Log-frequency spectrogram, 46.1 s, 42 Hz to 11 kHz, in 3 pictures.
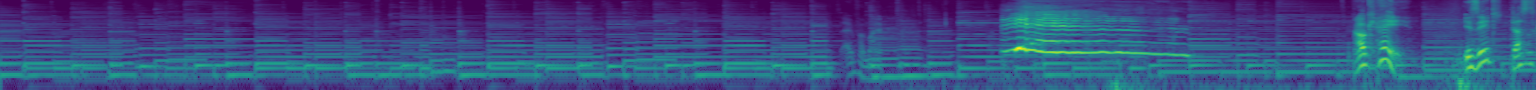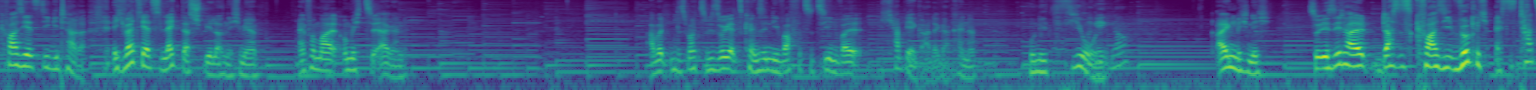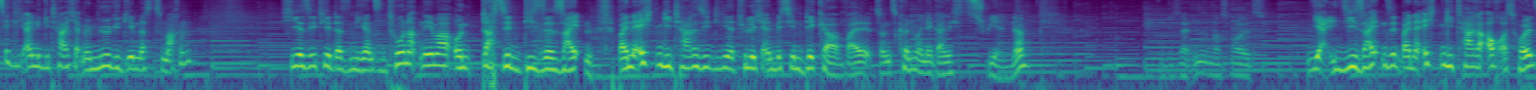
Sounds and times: Acoustic guitar: 0.0s - 46.0s
Speech: 8.4s - 8.9s, 10.0s - 12.0s, 13.6s - 19.4s, 21.8s - 26.7s, 27.5s - 32.6s, 33.6s - 41.2s, 42.5s - 46.0s.

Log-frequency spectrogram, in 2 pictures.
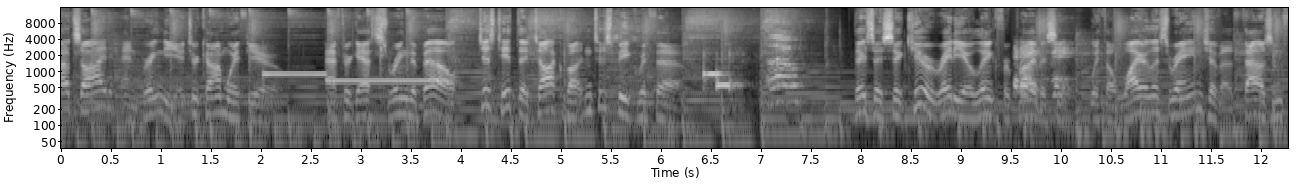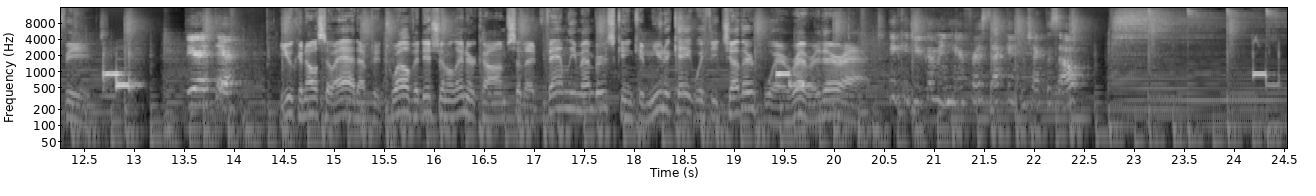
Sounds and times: Speech: 0.0s - 2.1s, 8.0s - 12.6s, 13.6s - 22.5s
Music: 0.0s - 24.5s
Doorbell: 2.0s - 3.9s.

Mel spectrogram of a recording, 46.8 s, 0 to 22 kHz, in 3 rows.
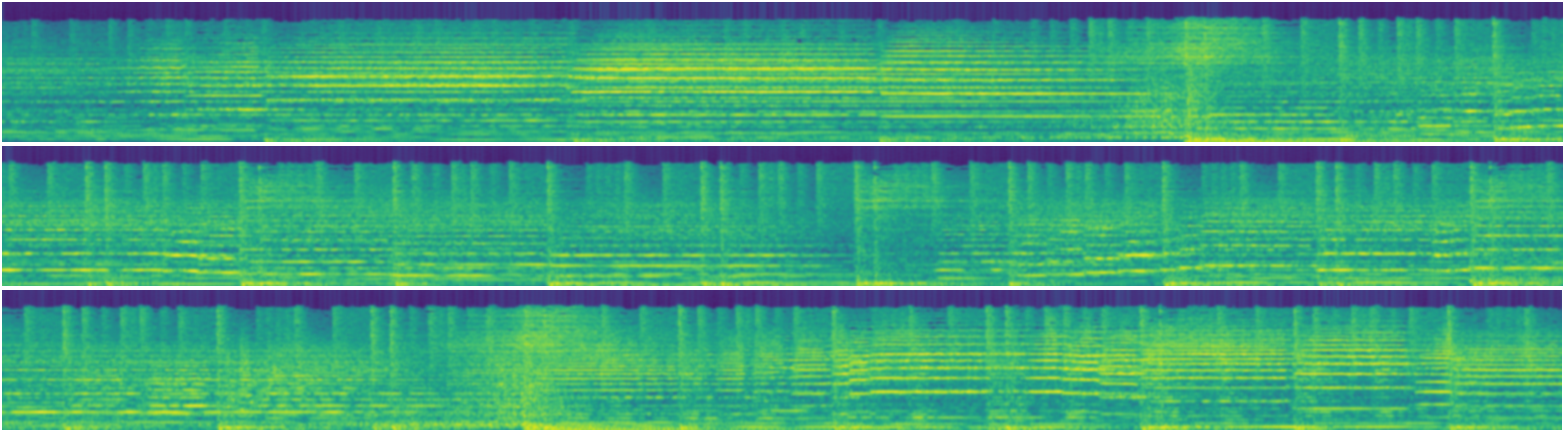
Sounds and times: Music: 0.0s - 46.8s.

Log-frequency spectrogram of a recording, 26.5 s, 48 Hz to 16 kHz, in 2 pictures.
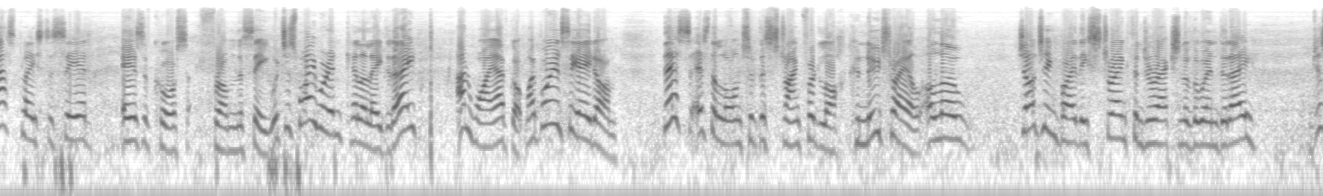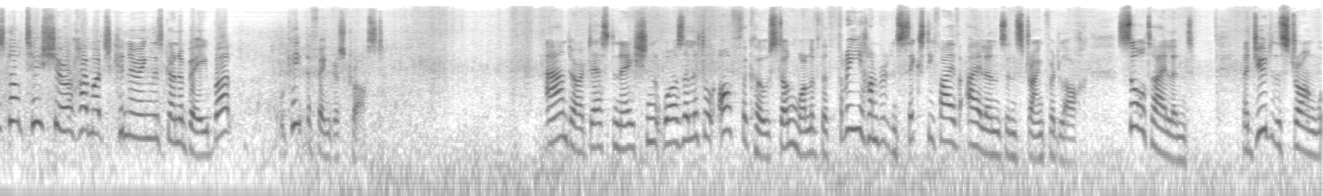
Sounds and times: Speech: 0.0s - 17.1s, 18.7s - 26.4s
Rowboat, canoe, kayak: 0.0s - 26.4s.

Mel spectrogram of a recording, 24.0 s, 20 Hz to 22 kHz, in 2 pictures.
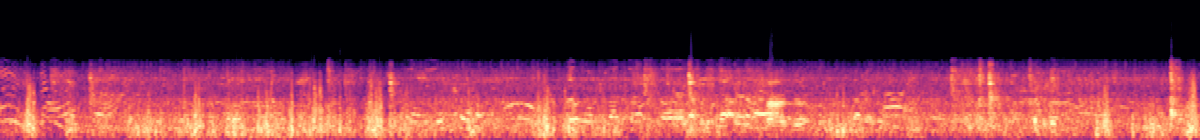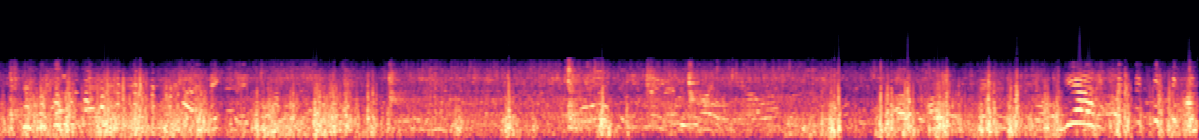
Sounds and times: Speech: 17.7s - 23.9s.

